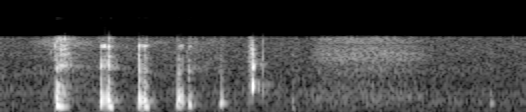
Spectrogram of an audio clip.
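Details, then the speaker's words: Bout of hiccups in the morning: a quick run of about six short, sharp voiced catches, then a single later one. "good morning charlie do you have the hiccups uh oh hiccups i used to have them all the time in mommy's tummy"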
